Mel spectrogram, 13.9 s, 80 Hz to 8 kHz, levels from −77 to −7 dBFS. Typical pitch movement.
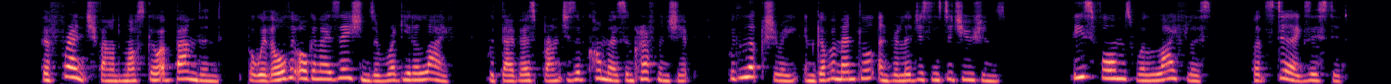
Yes: average, 4.4 semitones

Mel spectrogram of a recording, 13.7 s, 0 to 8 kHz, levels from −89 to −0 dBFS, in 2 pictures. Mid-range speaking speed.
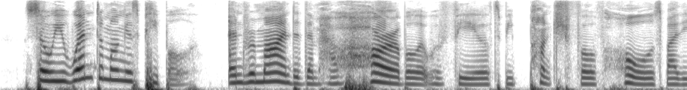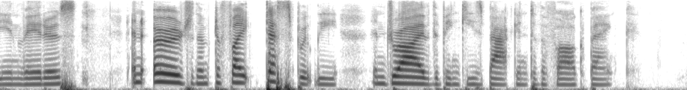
Yes: average, 165 wpm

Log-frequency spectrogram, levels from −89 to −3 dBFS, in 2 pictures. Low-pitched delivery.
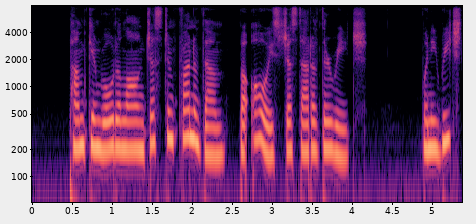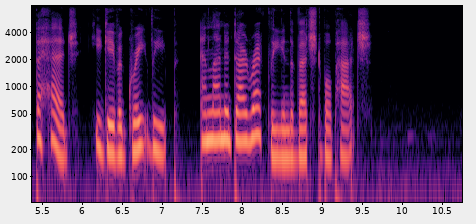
No: high, 205 Hz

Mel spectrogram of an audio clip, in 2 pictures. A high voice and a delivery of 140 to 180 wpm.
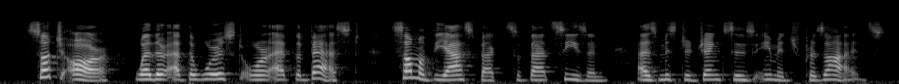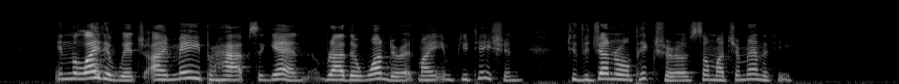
Yes: high, 215 Hz; average, 145 wpm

